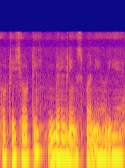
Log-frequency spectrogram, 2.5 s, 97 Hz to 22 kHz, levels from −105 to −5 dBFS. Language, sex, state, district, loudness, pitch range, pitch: Hindi, male, Himachal Pradesh, Shimla, -13 LUFS, 130-140 Hz, 130 Hz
